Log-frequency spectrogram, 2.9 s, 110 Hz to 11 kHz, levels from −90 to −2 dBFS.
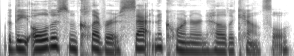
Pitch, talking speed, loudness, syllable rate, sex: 185 Hz, 265 wpm, -19 LUFS, 6.5 syllables/s, female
